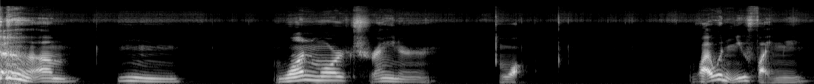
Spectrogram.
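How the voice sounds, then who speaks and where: A man with a cold and a congested voice, rambling casually with lots of ums and excited bursts as he plays and narrates a handheld game. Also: fairly high pitch, drawn-out words, pauses often. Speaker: gaming channel host. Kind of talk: casual let's play commentary.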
